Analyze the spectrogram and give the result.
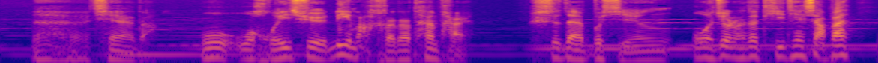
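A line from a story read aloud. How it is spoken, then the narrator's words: Soft, tender. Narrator (Chinese): 他轻声道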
